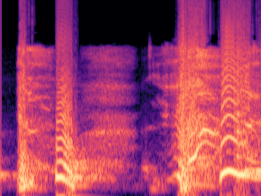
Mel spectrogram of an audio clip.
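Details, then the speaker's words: Demonstration of a wheezing-type cough: four harsh, forceful cough bursts with a rattling, wheezy quality, the cough coming with a wheezing sensation inside. "इसमें basically क्या होता है घरघराहट होती है खांसी जो आएगी वह बहुत ही घरघराहट आवाज से आएगी"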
